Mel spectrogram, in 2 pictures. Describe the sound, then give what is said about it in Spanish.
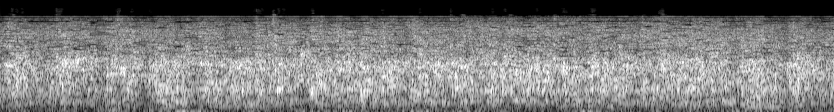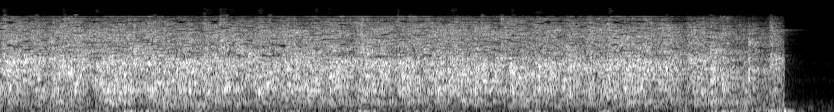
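An audience applauds to welcome a bachata singer from the Dominican Republic, in a dense, steady wash of clapping that stays loud for about eight seconds before stopping abruptly. No voices are heard over it. “y el aplauso como se lo merece.”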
